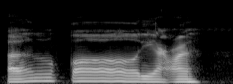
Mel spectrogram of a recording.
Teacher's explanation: Berubah bunyi ta-nya menjadi ha. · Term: marbutoh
